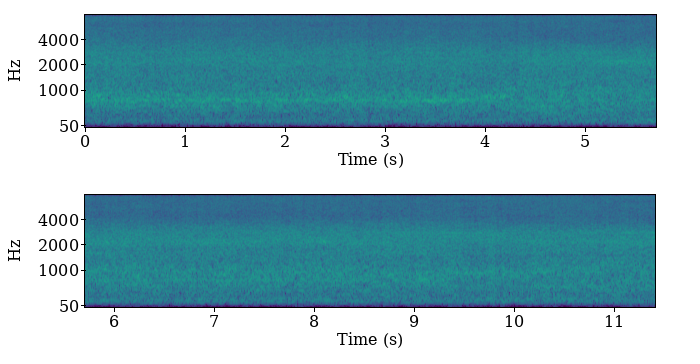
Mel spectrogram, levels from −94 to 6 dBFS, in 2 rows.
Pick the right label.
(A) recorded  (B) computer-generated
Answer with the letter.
B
